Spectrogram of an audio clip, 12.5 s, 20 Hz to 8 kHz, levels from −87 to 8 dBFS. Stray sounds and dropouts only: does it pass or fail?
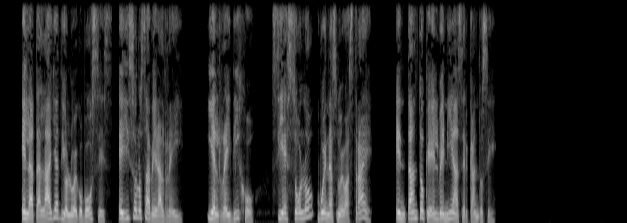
pass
